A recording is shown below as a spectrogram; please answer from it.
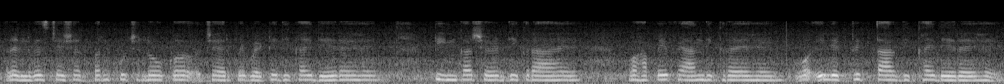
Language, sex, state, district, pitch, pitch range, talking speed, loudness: Hindi, female, Chhattisgarh, Balrampur, 205 Hz, 200-215 Hz, 185 wpm, -16 LUFS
